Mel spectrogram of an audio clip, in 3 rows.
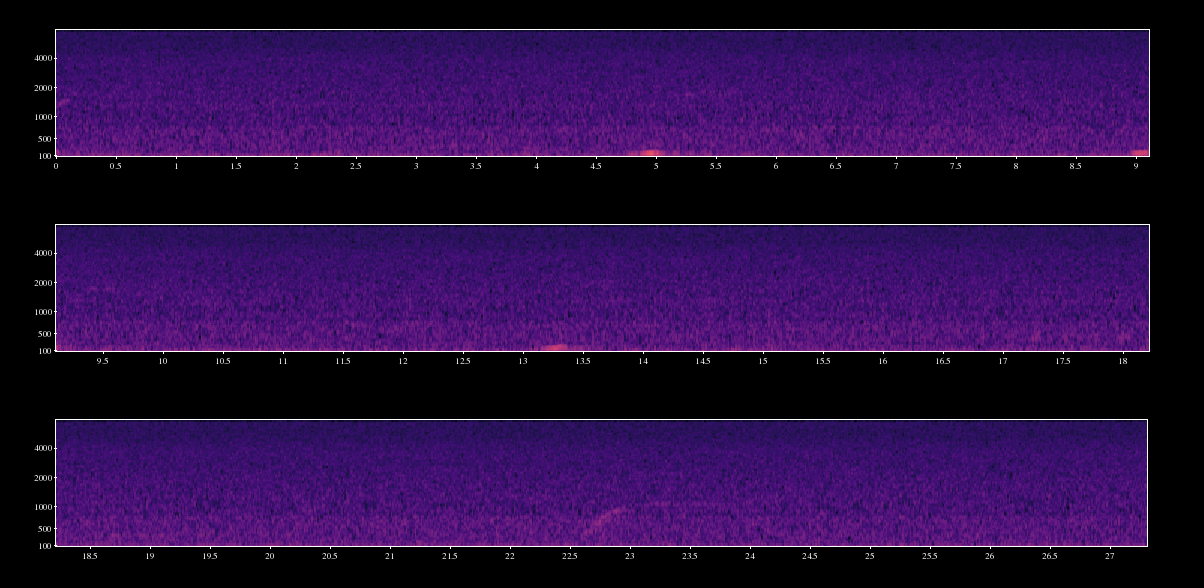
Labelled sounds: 22.7	23.0	humpback whale, 0.80 to 1.0 kHz

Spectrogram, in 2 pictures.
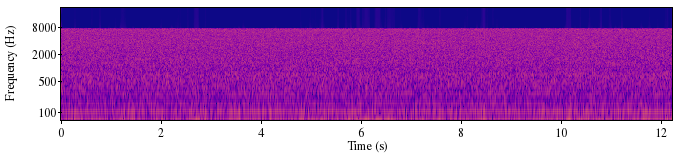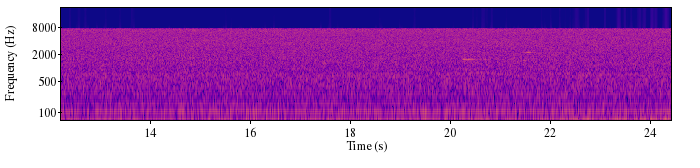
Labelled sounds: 20.2	20.5	killer whale, northern resident, G clan, call N24ii, 1.5 to 1.6 kHz

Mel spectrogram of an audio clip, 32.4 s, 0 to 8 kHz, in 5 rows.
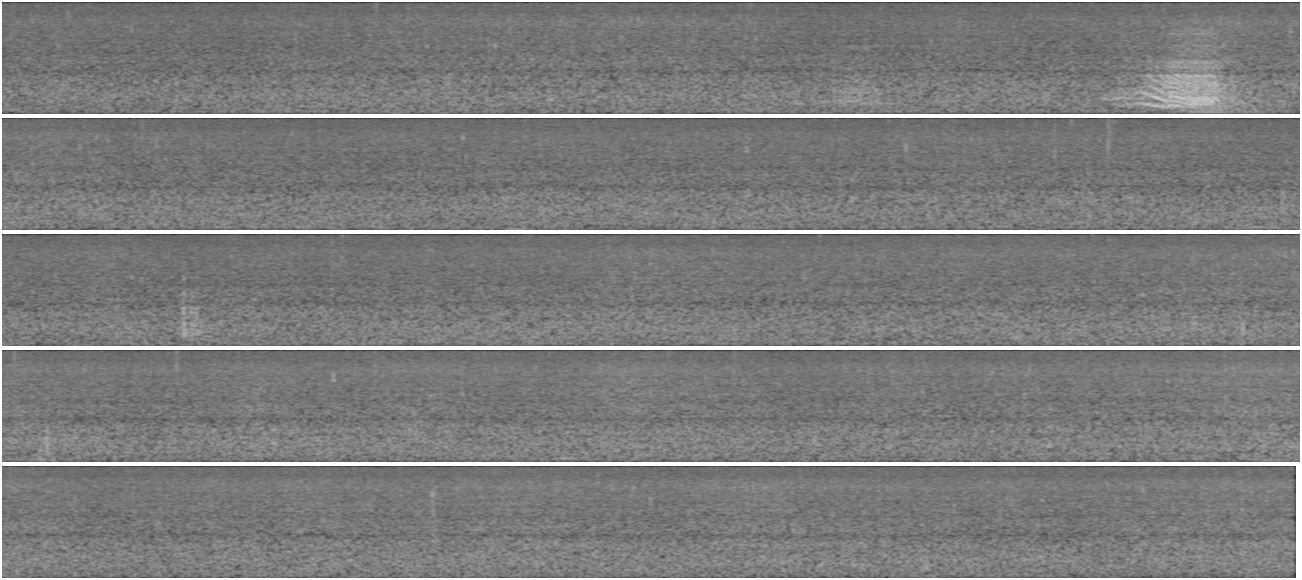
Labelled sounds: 5.7	6.1	croaking sound likely from a nearby submerged object, 0.81 to 1.1 kHz

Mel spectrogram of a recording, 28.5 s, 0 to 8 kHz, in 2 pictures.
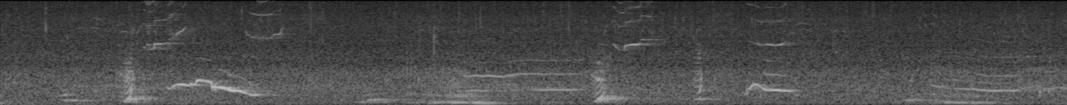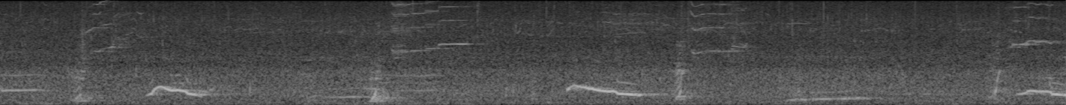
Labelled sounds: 1.5	2.5	humpback whale, 0.78 to 7.8 kHz
2.9	3.8	humpback whale, 0.78 to 7.8 kHz
6.2	7.3	humpback whale, 0.78 to 1.4 kHz
8.2	8.7	humpback whale, 1.8 to 6.9 kHz
10.0	10.6	humpback whale, 0.81 to 7.1 kHz
15.3	15.9	humpback whale, 1.6 to 7.9 kHz
17.4	17.7	Pacific white-sided dolphin, 3.2 to 3.5 kHz
19.4	20.5	humpback whale, 1.6 to 7.2 kHz
22.5	22.9	Pacific white-sided dolphin, 2.9 to 3.1 kHz
23.4	24.3	humpback whale, 1.6 to 7.1 kHz
24.7	25.0	Pacific white-sided dolphin, 3.8 to 4.1 kHz
27.7	28.4	humpback whale, 1.9 to 7.2 kHz

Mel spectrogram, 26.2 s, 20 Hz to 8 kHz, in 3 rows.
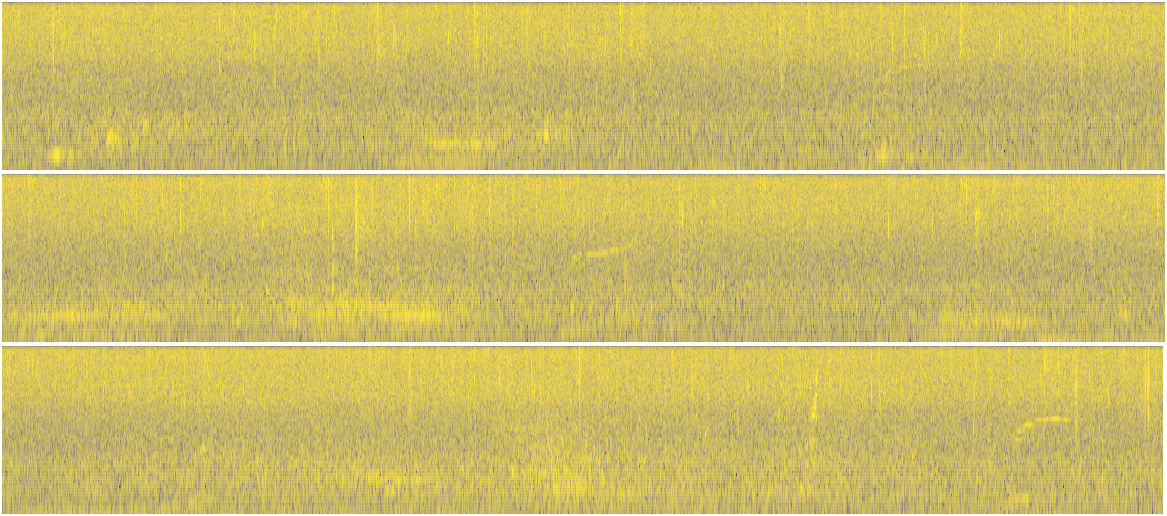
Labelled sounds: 13.0	13.5	humpback whale, 1.9 to 2.6 kHz
25.2	25.5	humpback whale, 2.1 to 2.4 kHz

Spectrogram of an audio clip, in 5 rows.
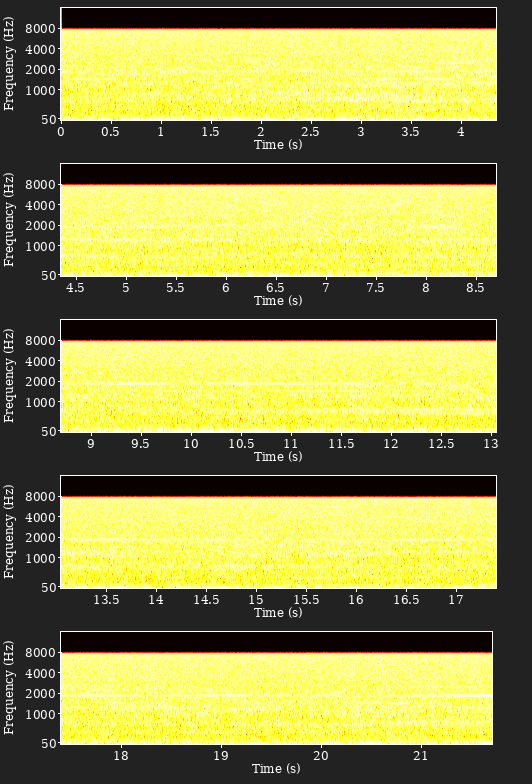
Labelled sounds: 0.1	0.4	vessel noise, 1.4 to 1.5 kHz
7.9	8.2	vessel noise, 1.8 to 2.0 kHz
9.2	9.7	vessel noise, 1.8 to 1.9 kHz
21.3	21.7	vessel noise, 1.8 to 2.0 kHz

